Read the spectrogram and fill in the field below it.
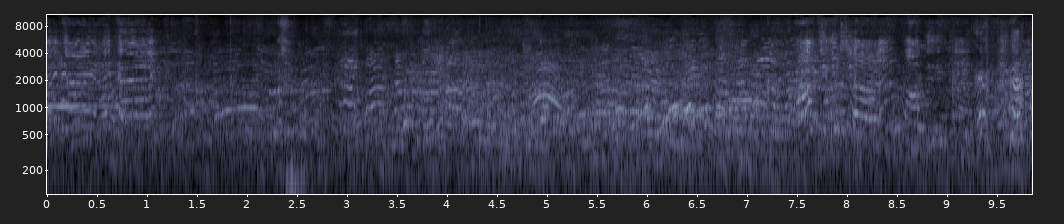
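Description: A woman sings into a microphone, amplified through loudspeakers in a large, echoing hall.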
